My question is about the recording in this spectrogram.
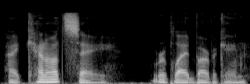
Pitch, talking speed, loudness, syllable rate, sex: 95 Hz, 120 wpm, -18 LUFS, 5.5 syllables/s, male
